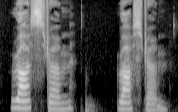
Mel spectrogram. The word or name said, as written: rostrum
